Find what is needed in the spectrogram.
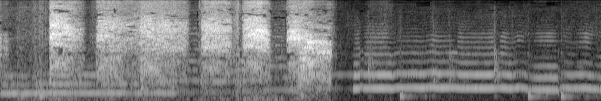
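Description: A captive raptor gives a series of harsh, rasping screeches, about six short bursts over the first three seconds. Background music with a steady drone runs under them and carries on alone with a plucked melody.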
